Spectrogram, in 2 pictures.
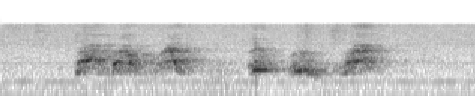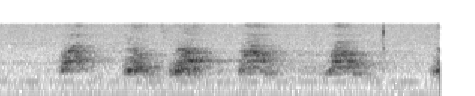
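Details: Siberian Husky, one of the household pair Yuma and Mishka, vocalising in bed indoors: short yowling, talking-style yips in two bursts of about four calls each, separated by a brief pause, over a faint steady room hum.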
